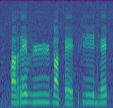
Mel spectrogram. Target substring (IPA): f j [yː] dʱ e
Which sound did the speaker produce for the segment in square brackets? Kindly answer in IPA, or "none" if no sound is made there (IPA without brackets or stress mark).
iː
